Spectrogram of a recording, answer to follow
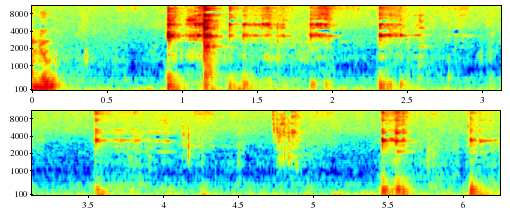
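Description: A metal fork clinking and scraping against a plate, about seven light, sharp clinks spread irregularly across the few seconds, as food is picked at.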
